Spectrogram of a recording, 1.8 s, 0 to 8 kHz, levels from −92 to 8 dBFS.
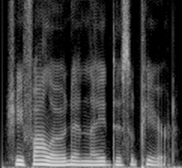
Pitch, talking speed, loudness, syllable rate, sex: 170 Hz, 165 wpm, -14 LUFS, 5.8 syllables/s, female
